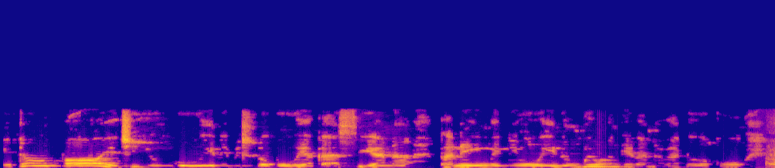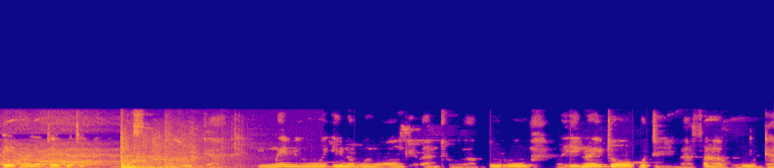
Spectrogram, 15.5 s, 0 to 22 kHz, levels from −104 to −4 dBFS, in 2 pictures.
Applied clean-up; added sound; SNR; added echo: none; Car; 1 dB; none.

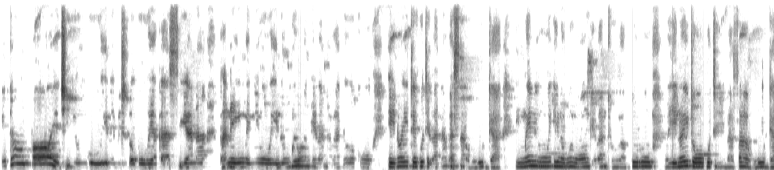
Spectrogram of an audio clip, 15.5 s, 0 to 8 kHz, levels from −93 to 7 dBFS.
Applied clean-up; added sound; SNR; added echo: none; none; none; none.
